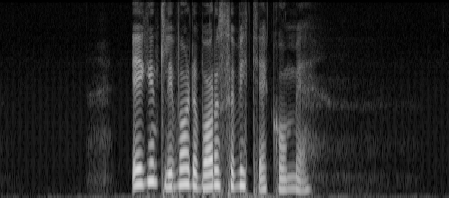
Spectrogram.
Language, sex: Norwegian, female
